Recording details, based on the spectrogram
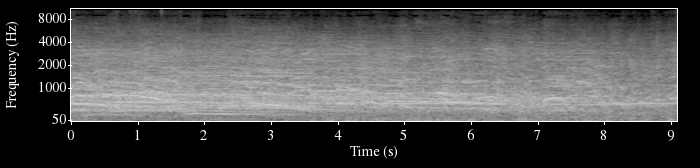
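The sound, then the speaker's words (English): A large hometown crowd at a baseball game boos steadily, a dense, sustained wash of low drawn-out voices holding at a constant loudness throughout, with no single voice standing out. “A steady stream of boos coming down from the hometown crowd.”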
